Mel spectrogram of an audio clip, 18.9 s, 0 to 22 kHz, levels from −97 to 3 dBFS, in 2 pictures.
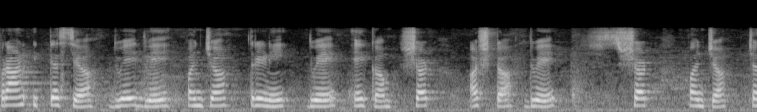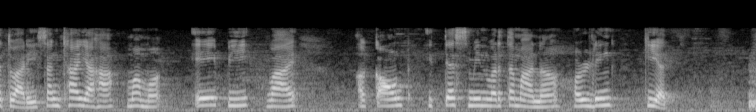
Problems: background sounds at intervals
